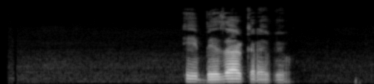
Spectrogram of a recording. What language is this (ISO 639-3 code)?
mki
